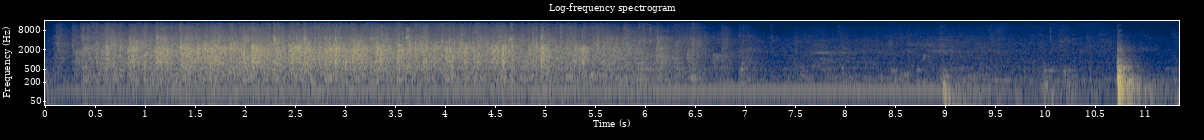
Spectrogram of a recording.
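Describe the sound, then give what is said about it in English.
An audience applauds a speaker loudly for about six seconds, the clapping dense and steady before fading into scattered claps, murmurs and shuffling. “Look, I'm terribly sorry for starting all this applause thing.”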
